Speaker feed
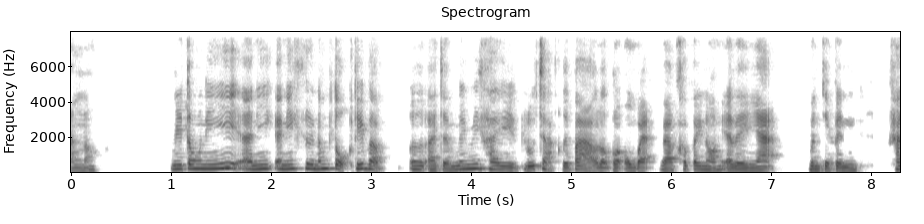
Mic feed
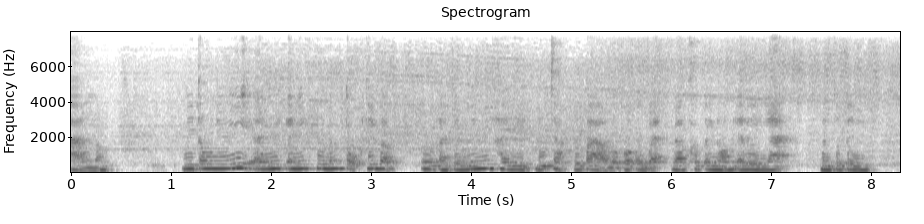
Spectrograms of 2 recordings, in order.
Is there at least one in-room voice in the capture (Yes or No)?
No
